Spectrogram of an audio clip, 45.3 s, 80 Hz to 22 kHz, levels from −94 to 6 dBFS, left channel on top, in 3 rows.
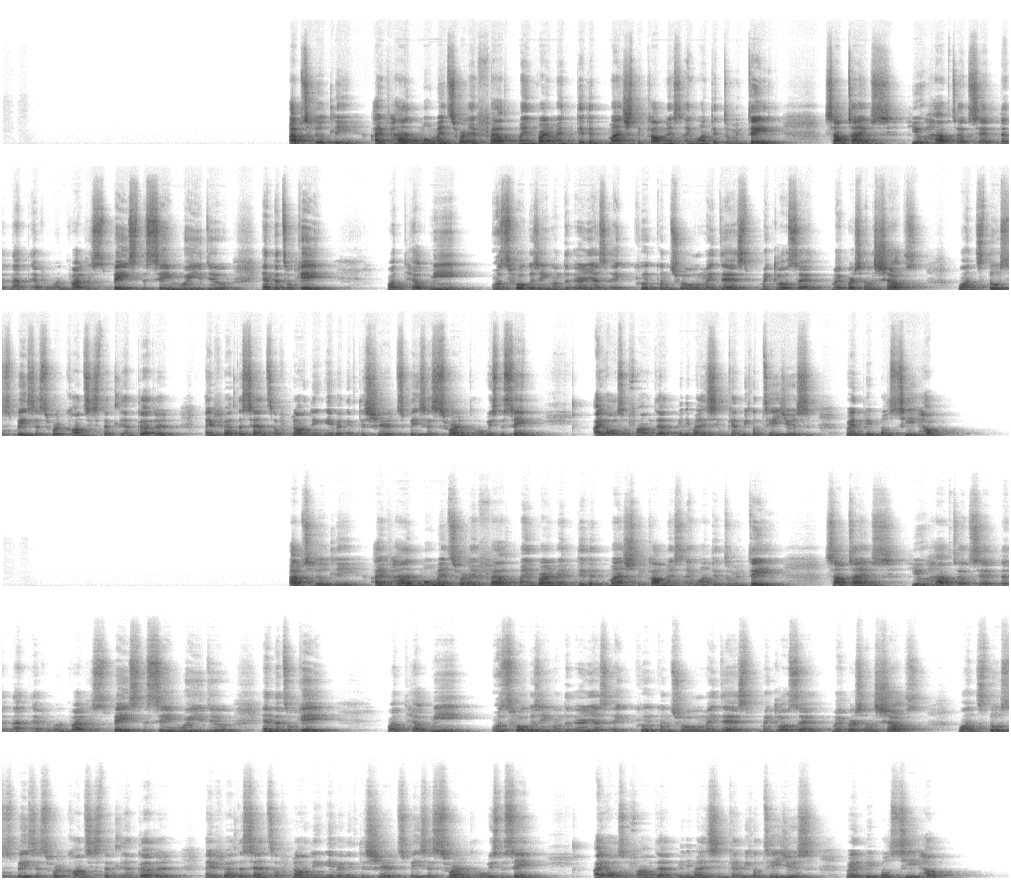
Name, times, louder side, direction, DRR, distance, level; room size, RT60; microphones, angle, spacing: voice 1, 4.3-19.9 20.9-21.9 22.5-27.3 27.5-38.2 38.5-38.7 39.1-44.1, left 2 dB, 90° left, 2 dB, 1.2 m, -28 dB
5.6 x 4.2 x 5.7 m, 1.1 s
head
